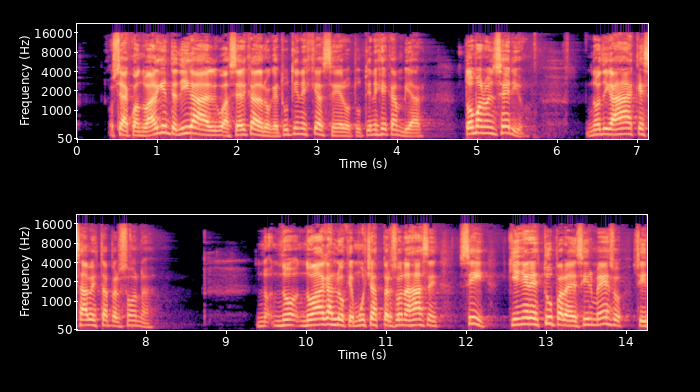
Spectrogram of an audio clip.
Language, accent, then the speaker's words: Spanish; Cuba; moved away; Este año pasado yo fui a Cuba. Yo soy oriundo de Cuba, nací en Cuba. No había ido a Cuba por mucho tiempo. Después, hace 2 años, regresé después de 40 años.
